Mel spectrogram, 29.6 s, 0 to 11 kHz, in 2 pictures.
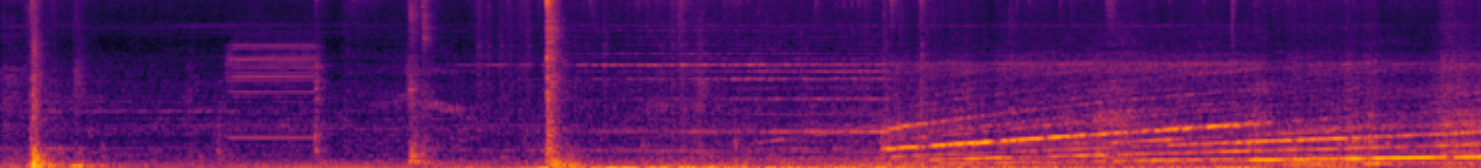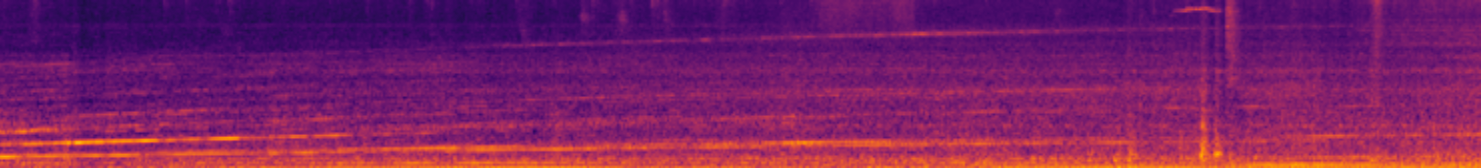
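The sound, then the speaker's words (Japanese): The doors of a departing JR 207 series commuter train at platform 3 chime with short beeps and shut with a thud, then the electric motors whine upward in rising pitch as the local train accelerates away over a steady rumble. “3番乗り場から普通熊行きが発車します。ドアを閉めます。”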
